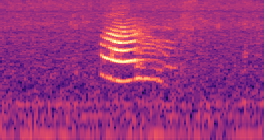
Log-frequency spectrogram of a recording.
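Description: A pet cat gives a single short, clear meow, close and fairly soft against a quiet room hum.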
